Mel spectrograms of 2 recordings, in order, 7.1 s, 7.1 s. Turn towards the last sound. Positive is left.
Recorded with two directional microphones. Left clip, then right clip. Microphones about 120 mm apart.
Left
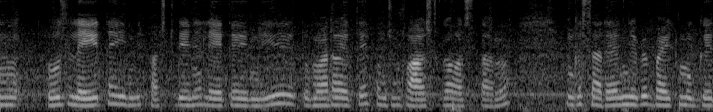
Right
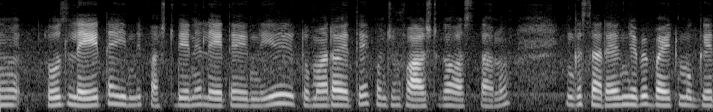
turn(degrees=-45)  # may be behind; listen again after turning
